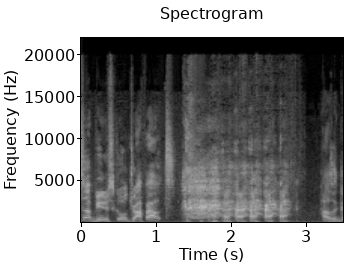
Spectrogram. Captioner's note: laughter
